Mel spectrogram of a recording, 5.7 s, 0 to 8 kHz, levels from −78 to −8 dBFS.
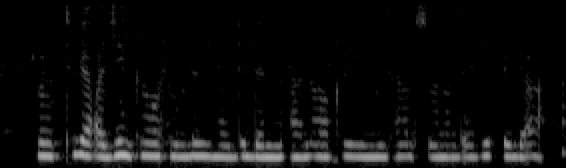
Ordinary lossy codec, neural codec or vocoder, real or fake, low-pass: Opus, 64 kbps; none; real; 7.2 kHz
